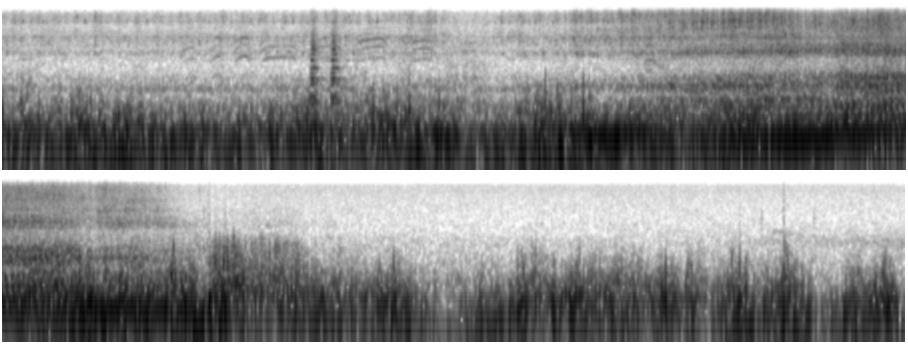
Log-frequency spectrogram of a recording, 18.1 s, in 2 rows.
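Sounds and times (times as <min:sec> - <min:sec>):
car engine accelerating: 0:00.0 - 0:11.3.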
